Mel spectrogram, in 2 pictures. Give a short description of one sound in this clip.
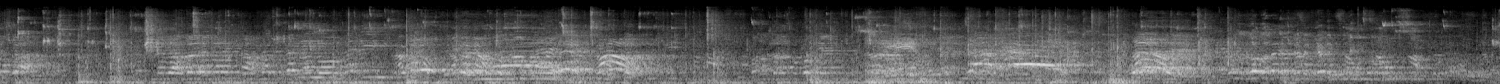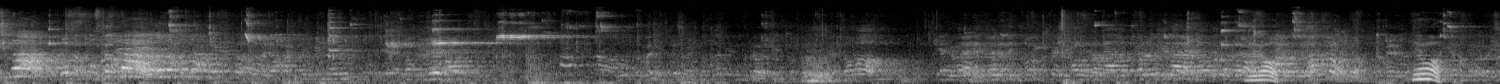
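A ball thuds as players kick it, echoing in a large hall.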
